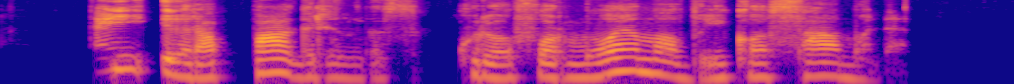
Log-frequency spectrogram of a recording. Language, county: Lithuanian, Vilnius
